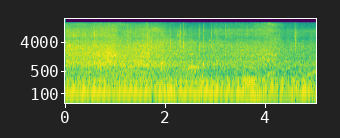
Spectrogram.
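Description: Spectators cheer and clap at the roadside.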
